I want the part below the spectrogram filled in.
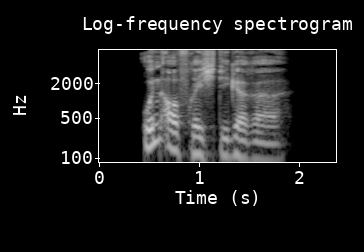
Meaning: inflection of unaufrichtig: 1. strong/mixed nominative/accusative feminine singular comparative degree 2. strong nominative/accusative plural comparative degree
- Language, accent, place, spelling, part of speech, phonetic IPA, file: German, Germany, Berlin, unaufrichtigere, adjective, [ˈʊnʔaʊ̯fˌʁɪçtɪɡəʁə], De-unaufrichtigere.ogg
